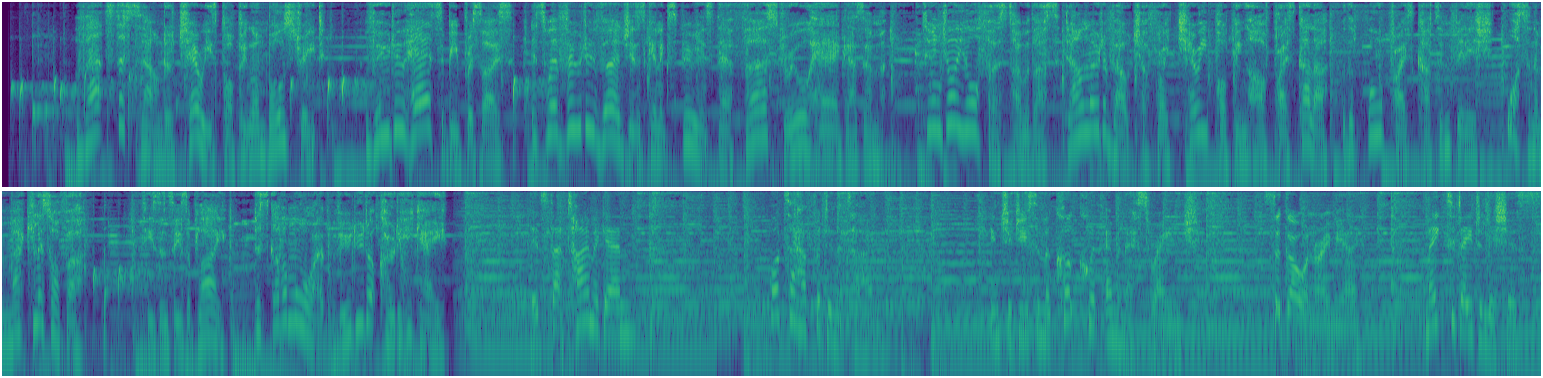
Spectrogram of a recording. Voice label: radio ads

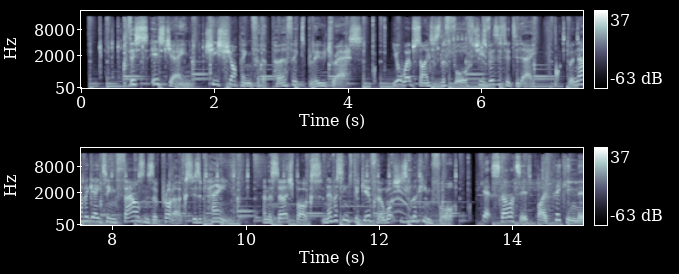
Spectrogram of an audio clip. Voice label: explainer

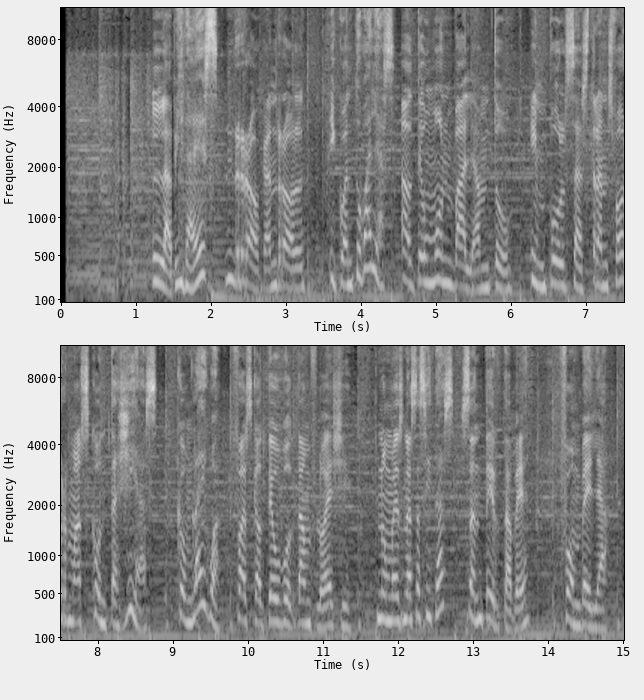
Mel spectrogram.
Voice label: catalan commercial catalan

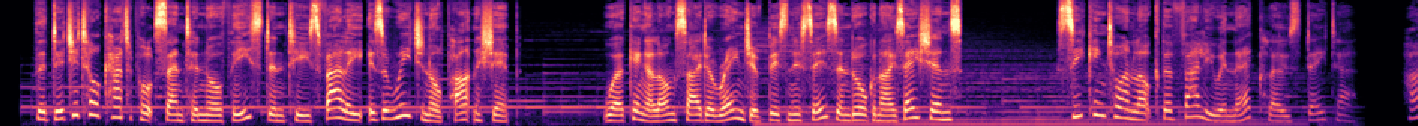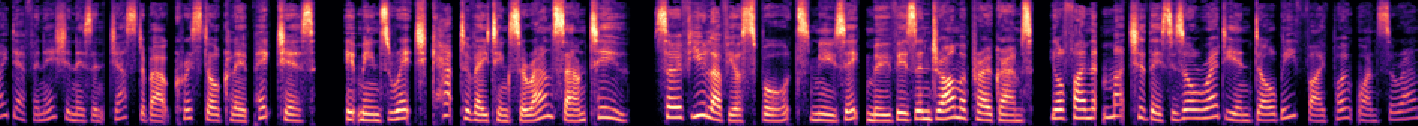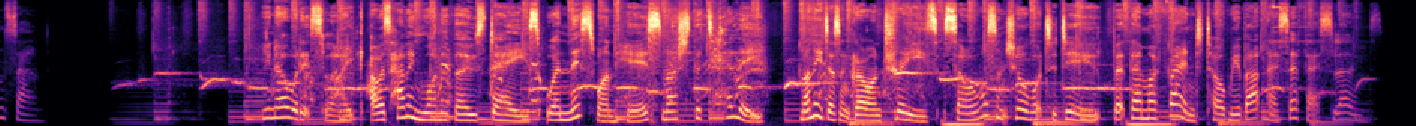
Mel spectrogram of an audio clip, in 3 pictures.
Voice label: corporate

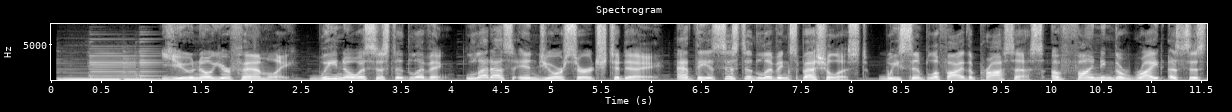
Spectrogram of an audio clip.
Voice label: american commercial

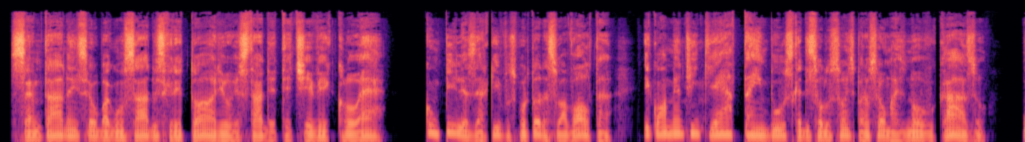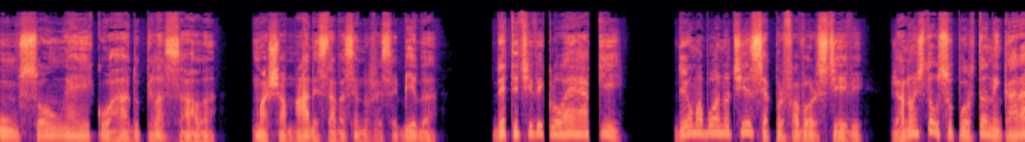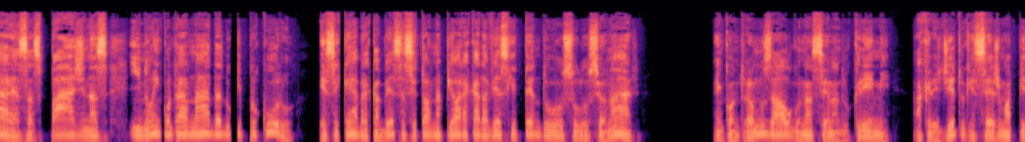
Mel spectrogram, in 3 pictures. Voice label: Brazilian audiobook

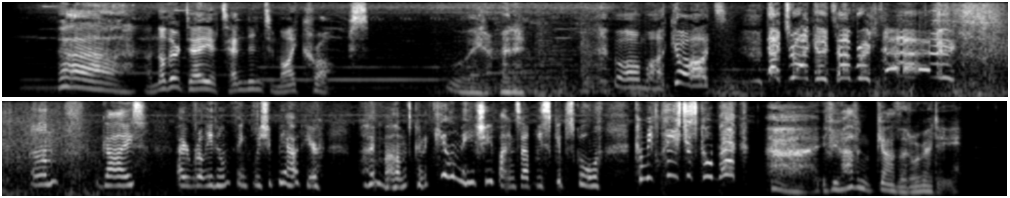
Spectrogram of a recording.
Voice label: westcountry bristol voice character

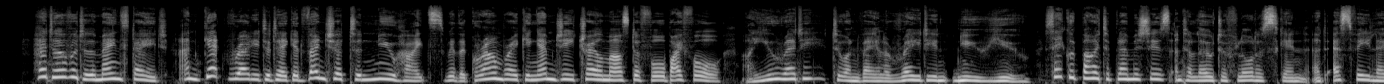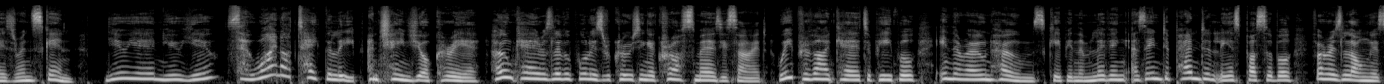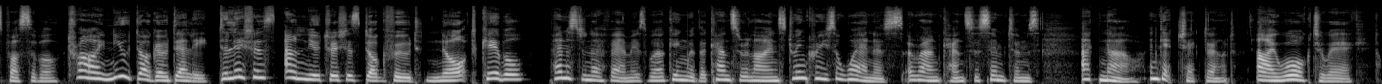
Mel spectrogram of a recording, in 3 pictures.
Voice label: commercial

